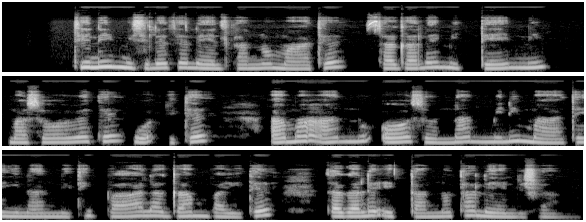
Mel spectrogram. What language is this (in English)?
Sidamo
